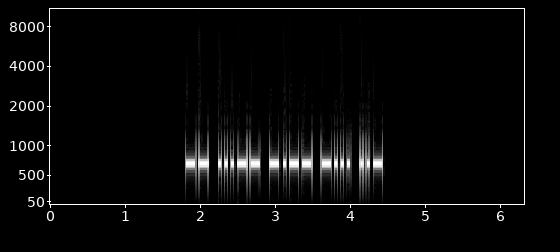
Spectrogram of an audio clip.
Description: Morse code, heard as a keyed tone, about 28 wpm, 700 Hz. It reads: M3YBU
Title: DXCC-100 Call Signs - 5 Characters - 28wpm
